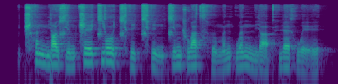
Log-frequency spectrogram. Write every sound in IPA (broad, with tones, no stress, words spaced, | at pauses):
ʈ͡ʂʰə˥˧n mjɑ˥˩ʊ̯ɕi˧˥n ʈ͡ʂe˥ɪ̯t͡ɕjo˥˩ʊ̯ t͡ɕʰi˧˥t͡ɕʰḭ˨˩ŋ t͡ɕi˥˧nʂwä˥˩t͡sʰɹ̩˩ mə˥˧npwə˥˩nn̪jä̰˨˩ pʰɥɛ˥˩xwḛ˨˩˦ɪ̯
